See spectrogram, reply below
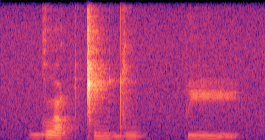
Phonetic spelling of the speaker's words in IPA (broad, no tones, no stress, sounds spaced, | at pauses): ɡ o q ǀ u d u pː i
